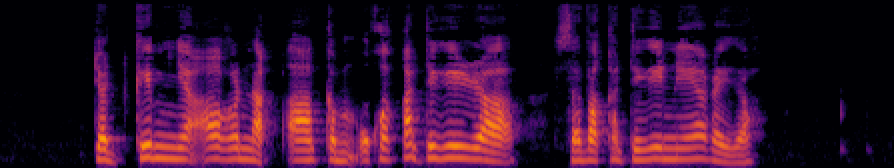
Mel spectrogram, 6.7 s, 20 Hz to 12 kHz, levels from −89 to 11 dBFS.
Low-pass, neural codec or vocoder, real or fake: 10.8 kHz; none; real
